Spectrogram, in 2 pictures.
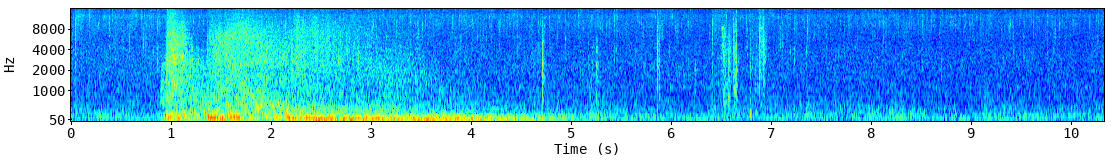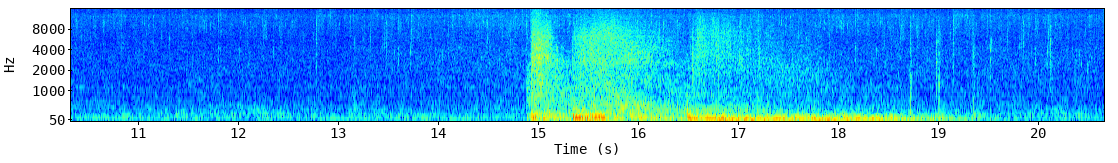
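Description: A distant explosion booms and then rumbles away.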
